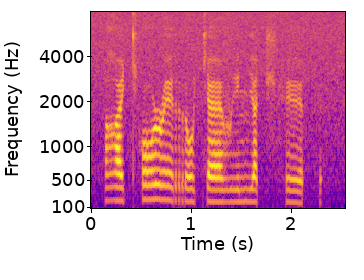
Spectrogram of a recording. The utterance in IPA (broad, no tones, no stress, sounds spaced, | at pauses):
ʁ ɛ cʰ o ɹ e r o c ɛ v i nʲ a t͡ʃʰ ɪ θ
